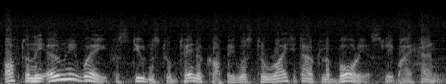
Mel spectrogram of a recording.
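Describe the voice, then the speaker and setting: A man's voice: mid-range voice, fast talker, low-quality recording. A man narrating a scripted historical biography in a formal, storytelling manner. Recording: steady faint background noise.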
